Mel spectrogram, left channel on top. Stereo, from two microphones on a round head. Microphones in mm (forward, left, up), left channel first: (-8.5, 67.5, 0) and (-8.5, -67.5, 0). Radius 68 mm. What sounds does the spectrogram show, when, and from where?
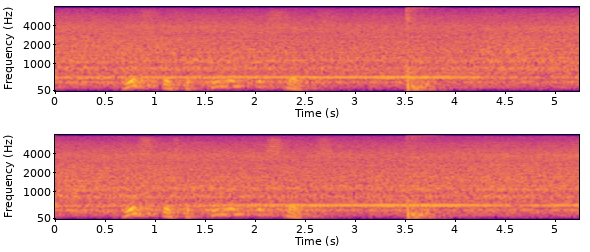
0.7 s a man speaking: 20° right (ahead or behind), 1.6 m
3.5 s a dropped coin: 80° left, 5.5 m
